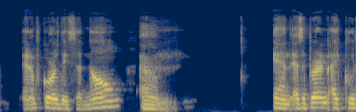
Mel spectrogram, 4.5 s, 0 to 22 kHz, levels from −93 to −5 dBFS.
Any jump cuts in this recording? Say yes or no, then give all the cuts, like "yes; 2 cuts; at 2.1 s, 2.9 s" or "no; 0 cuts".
yes; 1 cut; at 1.7 s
